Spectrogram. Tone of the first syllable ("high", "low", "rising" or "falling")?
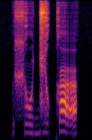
low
